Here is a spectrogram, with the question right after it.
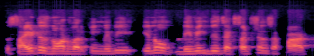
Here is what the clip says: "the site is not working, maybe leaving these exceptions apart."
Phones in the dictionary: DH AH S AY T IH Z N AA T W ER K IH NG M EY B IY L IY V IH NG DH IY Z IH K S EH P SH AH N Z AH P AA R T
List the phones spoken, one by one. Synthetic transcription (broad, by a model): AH S AY T IH Z N AA T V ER K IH NG M EY B IY N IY V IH NG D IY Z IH K S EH P SH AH N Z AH P AA R T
